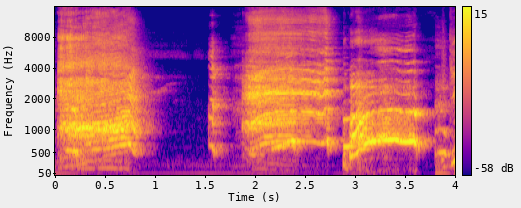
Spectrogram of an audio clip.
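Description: A man's loud wordless cries of disgust at a foul-tasting food in his mouth: three drawn-out yells, with a short silence after the first.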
